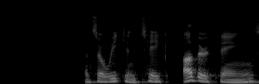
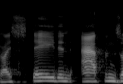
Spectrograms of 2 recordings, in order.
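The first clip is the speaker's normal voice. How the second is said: ordinary talk, nothing marked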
